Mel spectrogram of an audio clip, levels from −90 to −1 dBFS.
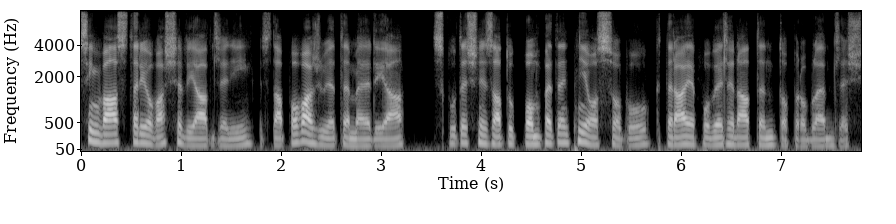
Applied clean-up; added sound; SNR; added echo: neural diffusion model UNIVERSE++.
